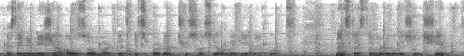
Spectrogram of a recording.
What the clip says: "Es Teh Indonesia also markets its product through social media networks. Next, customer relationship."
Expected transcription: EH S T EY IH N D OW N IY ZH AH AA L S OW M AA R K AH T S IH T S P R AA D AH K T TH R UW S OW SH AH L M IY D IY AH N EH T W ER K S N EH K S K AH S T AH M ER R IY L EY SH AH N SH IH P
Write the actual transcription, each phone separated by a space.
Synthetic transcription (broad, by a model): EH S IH N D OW N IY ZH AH AA L S OW M AA R K AH T S IH T S P R AA D AH K T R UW S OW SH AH L M IY D IY AH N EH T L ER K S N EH S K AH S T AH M R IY L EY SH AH N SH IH P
